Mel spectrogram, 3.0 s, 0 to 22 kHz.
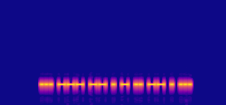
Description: Morse code, heard as a keyed tone, about 39 wpm, 700 Hz. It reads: SOMETIMES
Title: Sentences from Top 600 Words - New Word Drill - 40wpm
